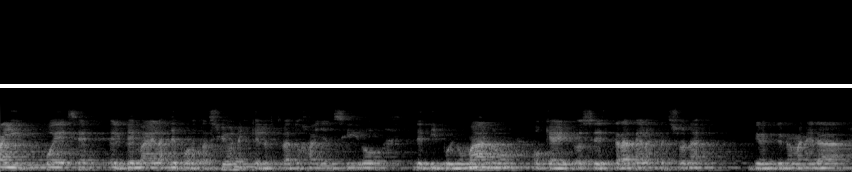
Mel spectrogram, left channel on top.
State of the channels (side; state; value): left; silent; 57 dB below the other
